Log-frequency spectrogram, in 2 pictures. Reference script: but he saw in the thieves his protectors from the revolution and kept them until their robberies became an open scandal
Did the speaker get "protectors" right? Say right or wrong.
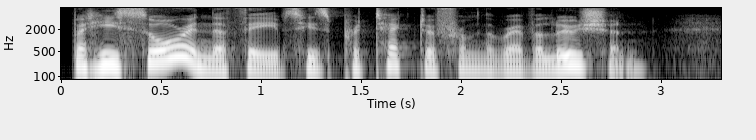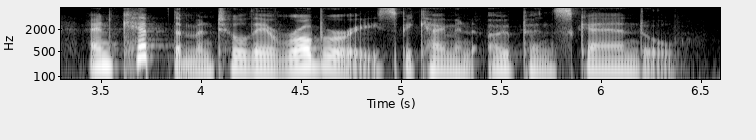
wrong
